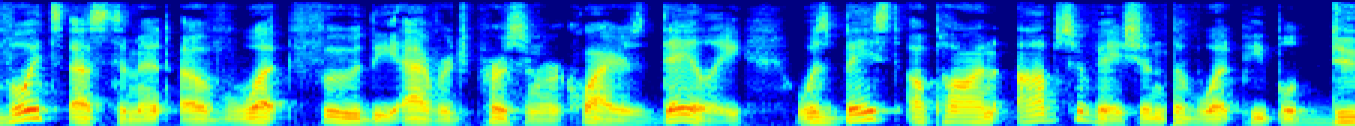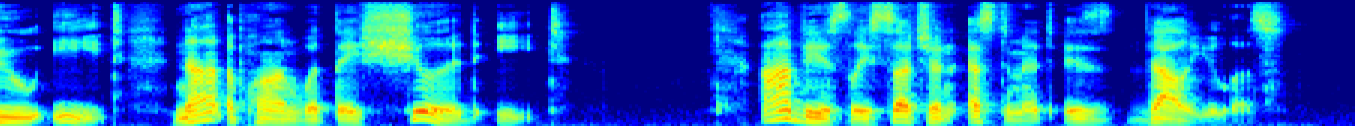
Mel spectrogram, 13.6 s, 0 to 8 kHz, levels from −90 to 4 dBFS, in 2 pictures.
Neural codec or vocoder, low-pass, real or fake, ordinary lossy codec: none; 7.2 kHz; real; MP3, 48 kbps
